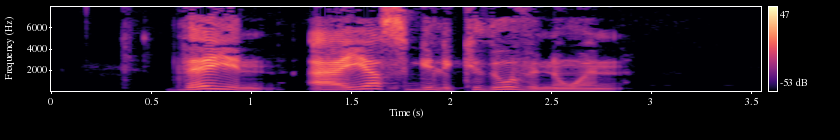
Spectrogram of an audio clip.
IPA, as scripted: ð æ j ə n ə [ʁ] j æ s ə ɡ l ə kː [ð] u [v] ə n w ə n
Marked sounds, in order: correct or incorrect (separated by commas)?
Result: incorrect, correct, correct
